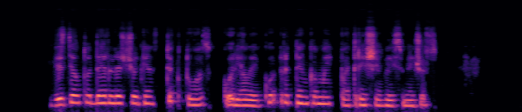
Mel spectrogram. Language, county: Lithuanian, Šiauliai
